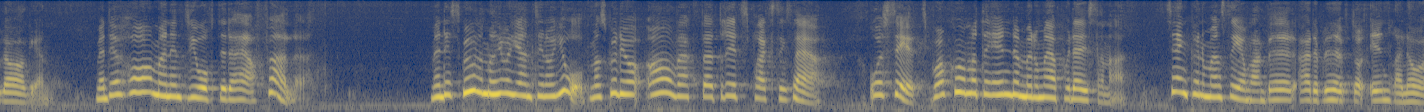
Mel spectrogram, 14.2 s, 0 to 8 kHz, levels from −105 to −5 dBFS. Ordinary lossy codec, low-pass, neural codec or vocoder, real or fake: none; none; codec, 16 kHz, 2 kbps, X-Codec, HuBERT features, trained on LibriSpeech; fake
